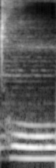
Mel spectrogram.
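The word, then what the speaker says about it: طاء: When we read tho, the sound remains into the mouth, it doesn't spills out. We read it with heavy sound like tho.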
